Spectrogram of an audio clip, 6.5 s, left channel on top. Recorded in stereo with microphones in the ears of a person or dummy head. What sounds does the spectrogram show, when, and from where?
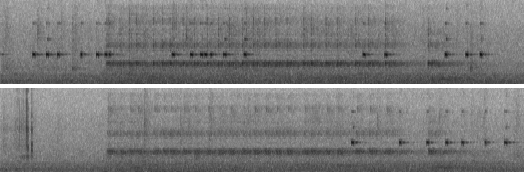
1.3 s typing on a keyboard: 85° left, 6 m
